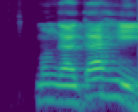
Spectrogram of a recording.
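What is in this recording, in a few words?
"menggagahi", Malay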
